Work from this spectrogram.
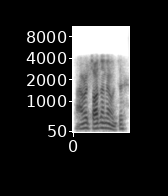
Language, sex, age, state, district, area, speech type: Nepali, male, 30-45, West Bengal, Darjeeling, rural, conversation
